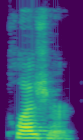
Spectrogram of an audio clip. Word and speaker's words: pleasure: But the next word has 2 syllables, and I want to show that it's the first syllable that gets the stress.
